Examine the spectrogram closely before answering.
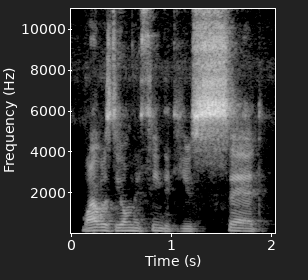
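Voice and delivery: ordinary delivery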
